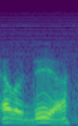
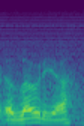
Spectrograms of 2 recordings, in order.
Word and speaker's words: Elodea: Here's another type of algae called Elodea, or Elodea, however you want to pronounce it.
